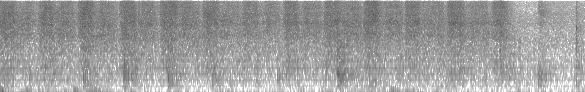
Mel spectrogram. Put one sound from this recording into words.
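A hand sanding sponge rubs over drywall.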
